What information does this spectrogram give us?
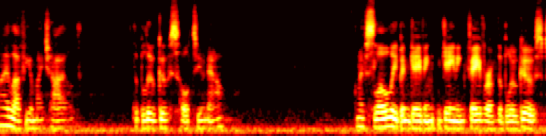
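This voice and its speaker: A man giving a dramatic poetry reading with deliberate, whimsical, theatrical delivery. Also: on the high side, fairly bright tone, slight background noise. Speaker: poet reading own poems.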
